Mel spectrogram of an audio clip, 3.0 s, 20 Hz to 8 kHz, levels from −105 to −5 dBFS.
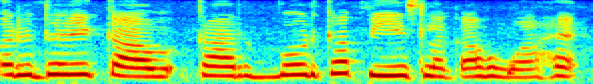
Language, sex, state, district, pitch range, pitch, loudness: Hindi, female, Karnataka, Bangalore, 305-360 Hz, 330 Hz, -12 LUFS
